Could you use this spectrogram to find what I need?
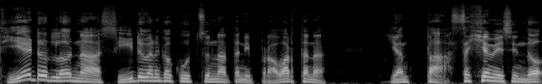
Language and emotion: Telugu, disgusted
